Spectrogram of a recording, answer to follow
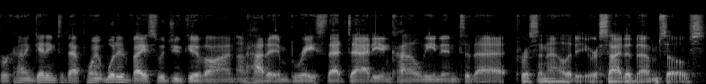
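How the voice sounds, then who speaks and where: The speaker rattles along at a very fast clip in an American accent. The intonation is lively. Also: man. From New York. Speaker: brand ambassador and interviewer. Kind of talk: casual interview.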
